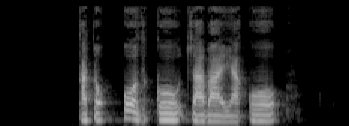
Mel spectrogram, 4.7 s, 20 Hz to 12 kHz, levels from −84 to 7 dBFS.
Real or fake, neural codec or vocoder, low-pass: real; none; 9.9 kHz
